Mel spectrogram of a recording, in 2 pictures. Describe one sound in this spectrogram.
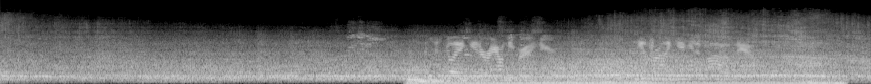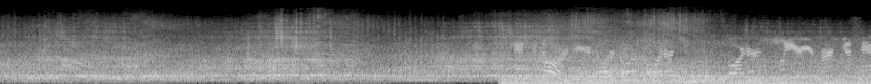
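Race car engines roar loudly as cars speed around a track.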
